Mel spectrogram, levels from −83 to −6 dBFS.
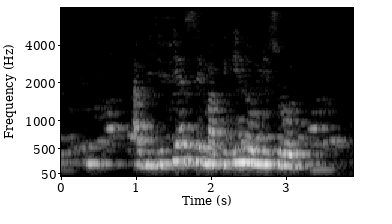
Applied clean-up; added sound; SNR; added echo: none; none; none; reverberation time 0.9 s.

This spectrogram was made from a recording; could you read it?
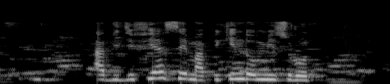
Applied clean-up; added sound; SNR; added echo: none; none; none; none.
